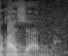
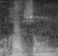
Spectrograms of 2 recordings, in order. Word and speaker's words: Rajang: et cette fois-ci direction le Rajan ou rajang j'ai cru comprendre qu'il y avait deux prononciations possibles à titre personnel je préfère l'appeler rajang c'est une créature très agressive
